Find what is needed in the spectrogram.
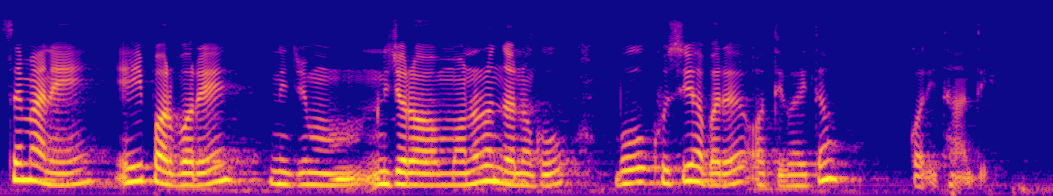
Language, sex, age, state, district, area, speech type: Odia, female, 30-45, Odisha, Jajpur, rural, spontaneous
